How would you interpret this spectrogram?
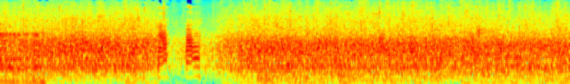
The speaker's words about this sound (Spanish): Así que ¡venga ese aplauso!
